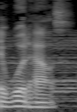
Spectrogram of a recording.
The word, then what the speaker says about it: Wodehouse: Woodhouse or Wodehouse? – Yeah, I might be saying that wrong. – They say Woodhouse. – I thought it was. – I don't know. – I always thought it was Wodehouse.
